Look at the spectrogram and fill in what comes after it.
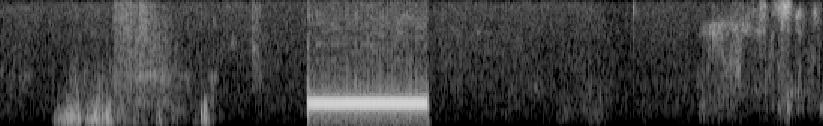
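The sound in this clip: A phone line tone after a dropped call: a single steady, mid-pitched beep lasting about a second, with faint rustling and movement noises before and after it.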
